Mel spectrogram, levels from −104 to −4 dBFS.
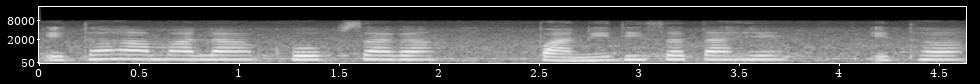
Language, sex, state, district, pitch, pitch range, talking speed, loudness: Marathi, female, Maharashtra, Gondia, 275 Hz, 270-285 Hz, 105 wpm, -16 LUFS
